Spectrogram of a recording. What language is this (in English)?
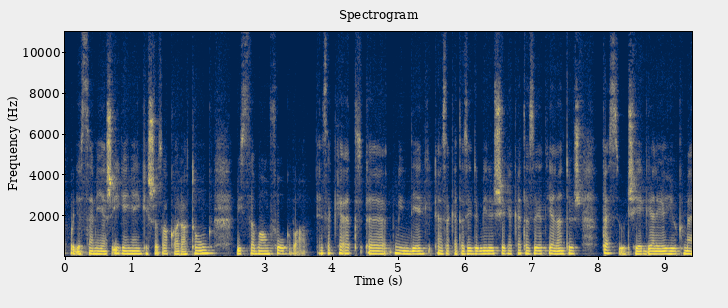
Hungarian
